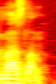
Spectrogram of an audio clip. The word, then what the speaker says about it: Muslim: The same way that it's Muslim, not Muslim. Cameron. Like, people say Muslim, but it's Muslim. That's just how it is.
